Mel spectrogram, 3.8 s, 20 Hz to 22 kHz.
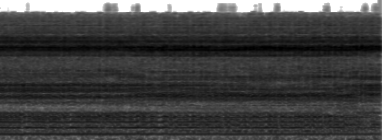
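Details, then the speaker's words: Nitro RC truck glow engine with an OS No. 8 glow plug, running during break-in after idle screw turned up half a turn: fired right up, steady even buzzy idle with no misses or surging. "I have an OS number 8 glow plug in there. Fired right up, boys. Fired right up."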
